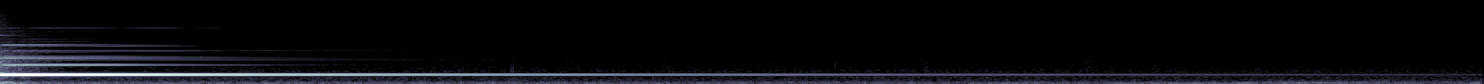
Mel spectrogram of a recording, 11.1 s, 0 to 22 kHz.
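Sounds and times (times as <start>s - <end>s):
gravity harps tuned to A sharp 4: 0.0s - 7.3s.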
